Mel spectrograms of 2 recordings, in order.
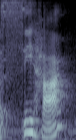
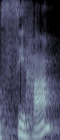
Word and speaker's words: Syrah: Se pronuncia Syrah, ok? O H aqui como se fosse mudo e um acento agudo no A. Então Syrah, que é a grafia mais utilizada, que é a grafia francesa.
